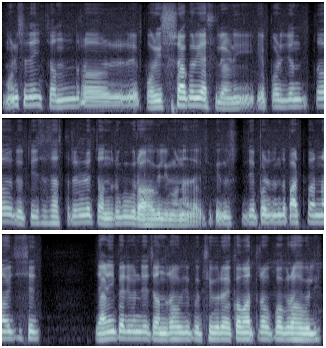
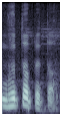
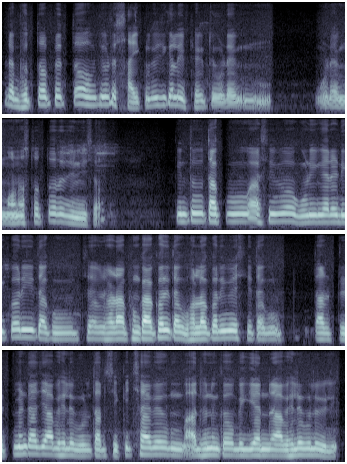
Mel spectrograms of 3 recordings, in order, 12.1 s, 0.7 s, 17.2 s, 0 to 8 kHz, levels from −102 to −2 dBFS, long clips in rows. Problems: none marked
